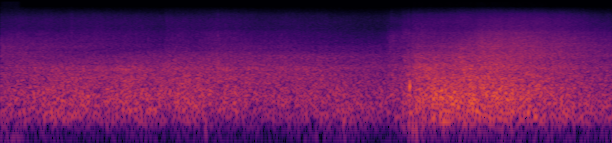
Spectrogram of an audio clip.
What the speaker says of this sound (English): Then you wade into the surf. Feel the rhythm of the sea on your legs.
